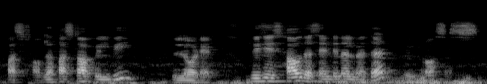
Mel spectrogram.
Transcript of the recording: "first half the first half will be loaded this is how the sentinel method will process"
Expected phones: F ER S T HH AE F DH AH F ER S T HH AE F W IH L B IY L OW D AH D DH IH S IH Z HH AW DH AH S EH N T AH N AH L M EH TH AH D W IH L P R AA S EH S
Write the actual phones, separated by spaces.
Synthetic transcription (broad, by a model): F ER S T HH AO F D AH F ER S T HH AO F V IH L B IY L OW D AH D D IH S IH Z HH AW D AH S EH N T AH N AH L M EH T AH D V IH L P R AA S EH S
